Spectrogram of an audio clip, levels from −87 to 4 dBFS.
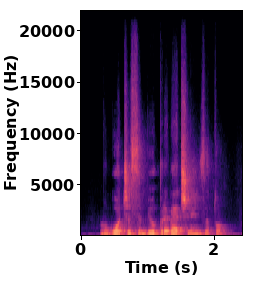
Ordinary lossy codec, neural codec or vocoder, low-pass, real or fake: none; codec, 44.1 kHz, 7.8 kbps, DAC; none; fake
